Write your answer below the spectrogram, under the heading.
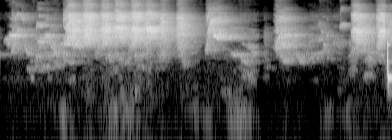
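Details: Mating breeding pair of lovebirds; loud, grating squawks run together into a long burst, then shorter bursts follow, in a small room.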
